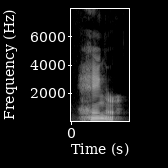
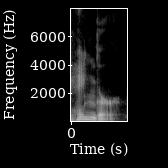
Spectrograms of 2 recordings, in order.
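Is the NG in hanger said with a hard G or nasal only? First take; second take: nasal; hard G. First: The NG is only a nasal sound, no G. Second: The NG is followed by a hard G sound. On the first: The speaker calls it right. "We say singer and hanger" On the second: The speaker calls it wrong. "we don't say hanger"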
